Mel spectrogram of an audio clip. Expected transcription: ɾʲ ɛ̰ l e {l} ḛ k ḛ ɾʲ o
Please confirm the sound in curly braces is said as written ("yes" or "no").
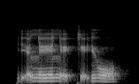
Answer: yes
